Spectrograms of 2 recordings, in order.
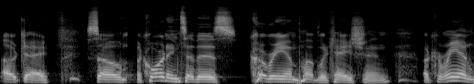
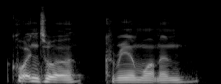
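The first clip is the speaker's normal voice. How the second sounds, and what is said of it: Put-on British accent, half-slipping. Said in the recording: “I could do a British one... turn the accent off... It was like stuck halfway in between both.”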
